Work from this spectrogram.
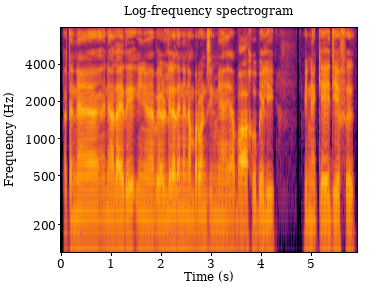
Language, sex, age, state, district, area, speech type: Malayalam, male, 45-60, Kerala, Wayanad, rural, spontaneous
